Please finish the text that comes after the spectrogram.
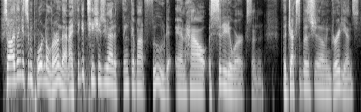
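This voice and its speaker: Gravelly-voiced man hosting a casual podcast. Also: a little high, brisk, no echo, studio quality. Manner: frank and animated, swears casually. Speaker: podcast host and chef.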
